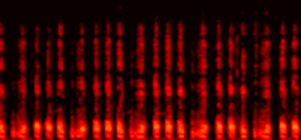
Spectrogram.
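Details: Chukar partridge calling in a rapid, evenly pulsed series of harsh clucking notes, about seven per second, steady in pitch and loudness throughout.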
